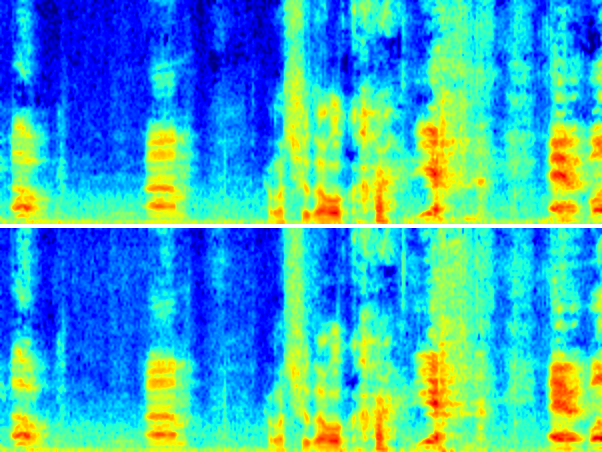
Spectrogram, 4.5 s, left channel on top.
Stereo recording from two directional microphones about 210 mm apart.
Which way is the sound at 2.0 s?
15° left (ahead or behind).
